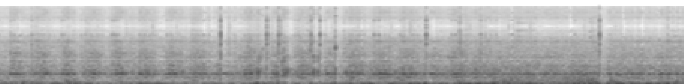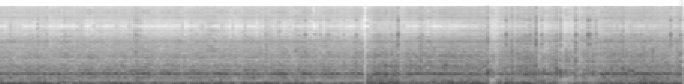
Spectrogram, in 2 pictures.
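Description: Road bike riding fast in a racing pack, heard from a camera on its handlebars: a steady rumble of wind and tyres on the road with light rattling from the bike, over a steady hum.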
